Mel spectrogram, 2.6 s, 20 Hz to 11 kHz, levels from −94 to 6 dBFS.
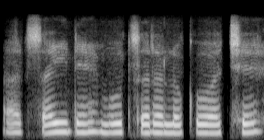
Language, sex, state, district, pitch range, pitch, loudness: Bengali, female, West Bengal, Malda, 200-215 Hz, 205 Hz, -13 LUFS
